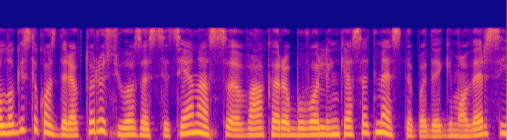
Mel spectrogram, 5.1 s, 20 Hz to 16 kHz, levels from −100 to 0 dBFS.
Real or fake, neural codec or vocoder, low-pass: real; none; 7.2 kHz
